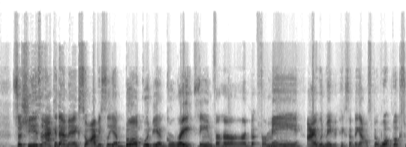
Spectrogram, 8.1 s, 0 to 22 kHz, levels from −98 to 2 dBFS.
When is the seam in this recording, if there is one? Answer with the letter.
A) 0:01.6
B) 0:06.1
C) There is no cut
B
